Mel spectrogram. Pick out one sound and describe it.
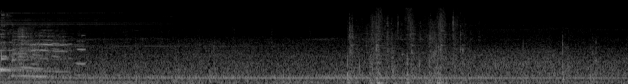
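Footsteps patter quickly on a hard rooftop.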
